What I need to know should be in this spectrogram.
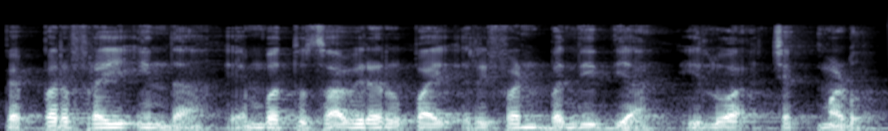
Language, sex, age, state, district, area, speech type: Kannada, male, 30-45, Karnataka, Shimoga, rural, read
